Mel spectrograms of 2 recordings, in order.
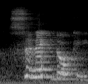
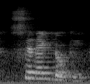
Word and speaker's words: synecdoche: phrase, and that is synecdoche. You can write it down. I'll just spell it out. It is SYNEC. Just write it down. Make a note of it in your books. SYNECDOCHE. It is synecdoche.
